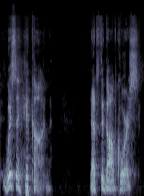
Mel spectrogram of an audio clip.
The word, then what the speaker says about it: Wissahickon: But what we do know, by the way, it's the Philadelphia Cricket Club and it's Whis Hickon. That's how they pronounce it. Whisickon.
